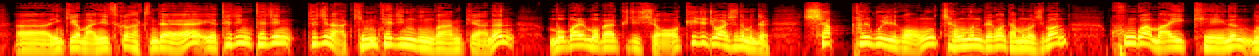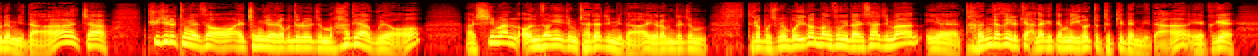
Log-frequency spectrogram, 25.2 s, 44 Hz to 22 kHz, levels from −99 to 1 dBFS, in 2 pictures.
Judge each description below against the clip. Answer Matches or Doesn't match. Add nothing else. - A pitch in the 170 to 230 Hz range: Doesn't match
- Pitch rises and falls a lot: Matches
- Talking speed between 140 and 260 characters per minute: Doesn't match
